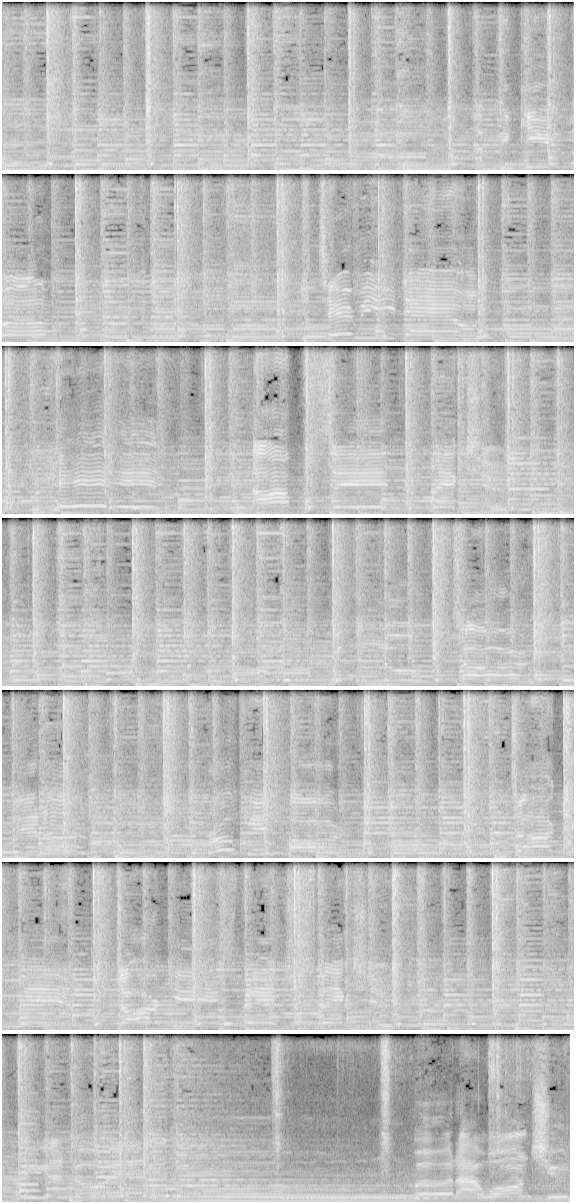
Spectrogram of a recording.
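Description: Acoustic bluegrass band playing an instrumental passage: upright bass, acoustic guitar, mandolin, five-string banjo and a snare drum. Near the end the picking thins out to sustained low notes.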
